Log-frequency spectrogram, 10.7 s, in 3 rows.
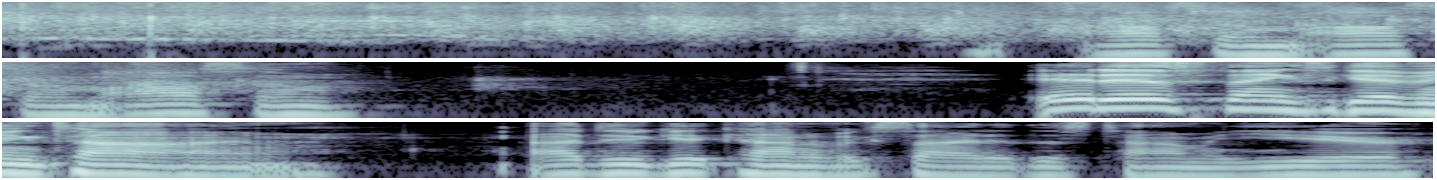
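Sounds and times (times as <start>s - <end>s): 
audience applause for the praise and worship band: 0.0s - 4.4s
speech: 2.7s - 4.6s, 6.2s - 10.7s.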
